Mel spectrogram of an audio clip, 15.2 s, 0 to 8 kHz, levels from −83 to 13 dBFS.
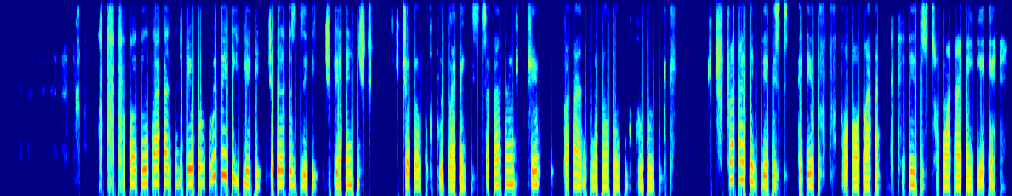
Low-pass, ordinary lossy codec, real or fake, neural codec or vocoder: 7.2 kHz; Opus, 16 kbps; real; none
